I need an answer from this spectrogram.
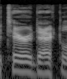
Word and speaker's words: pterodactyl: So Beef Griller said, why can't you hear a pterodactyl in the bathroom? Because the pee is silent.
